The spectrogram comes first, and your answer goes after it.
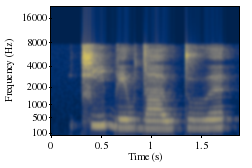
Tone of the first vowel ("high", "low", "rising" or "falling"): rising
